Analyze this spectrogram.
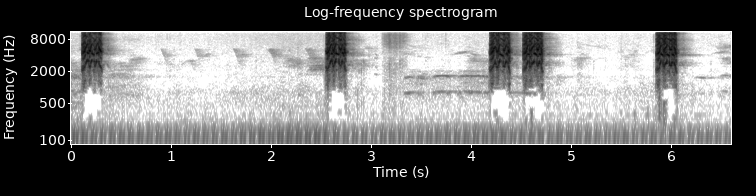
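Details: Short scratchy squawks from a cinnamon green-cheeked conure, one a quick double, spread irregularly over a faint steady hum.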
